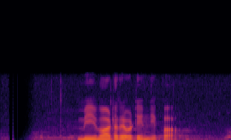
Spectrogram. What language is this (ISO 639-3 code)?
sin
